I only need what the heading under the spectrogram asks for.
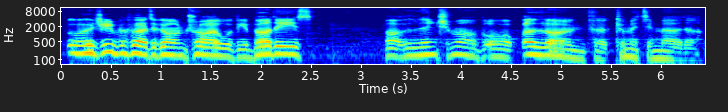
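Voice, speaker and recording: Brief: chatty male streamer; bright, slightly raised voice. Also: fairly high pitch, moderate pace, creaky, no room sound. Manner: chatty asides. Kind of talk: casual game-stream commentary.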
